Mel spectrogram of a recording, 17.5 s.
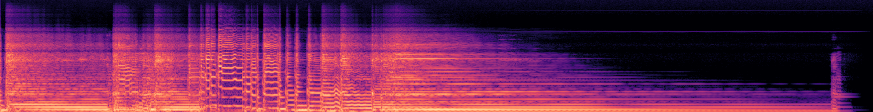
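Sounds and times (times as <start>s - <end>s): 
Marshall JCM800 CH2 drive guitar amp: 0.0s - 17.0s.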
